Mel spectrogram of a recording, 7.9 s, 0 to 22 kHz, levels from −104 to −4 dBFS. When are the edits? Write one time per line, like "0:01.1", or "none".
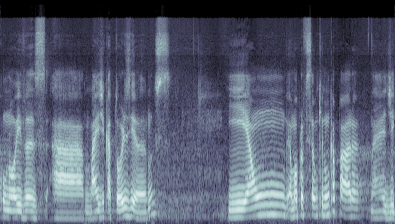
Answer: none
